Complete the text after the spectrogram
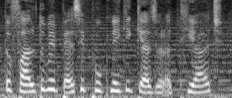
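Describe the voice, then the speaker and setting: A woman's voice: a little high, a little fast, mellow, soft background music, lightly acted. A woman voicing a stern older mother-in-law in a cartoon story, bossy and scolding. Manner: scolding, commanding.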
